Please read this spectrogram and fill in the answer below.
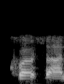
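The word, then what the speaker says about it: Khorasan: was carried out by a group called isis coruscant that's with a k krosan is how they pronounce it and the isis k organization is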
